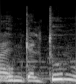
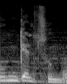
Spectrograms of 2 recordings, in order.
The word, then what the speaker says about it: Oum Kalsoum: Deux prononciations possibles, Oum Kalsoum ou Oum Kalsoum.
